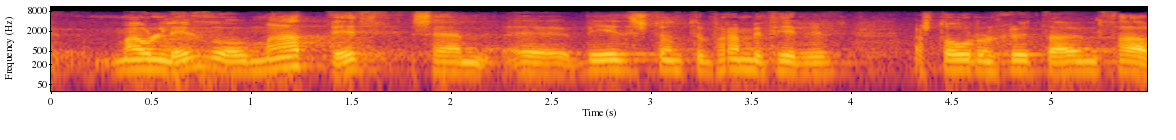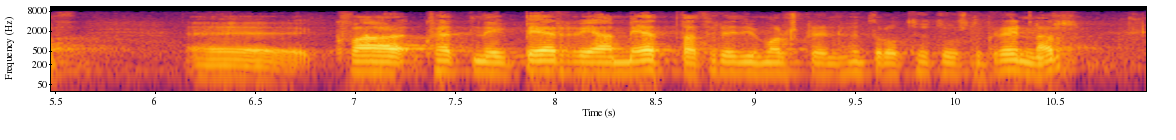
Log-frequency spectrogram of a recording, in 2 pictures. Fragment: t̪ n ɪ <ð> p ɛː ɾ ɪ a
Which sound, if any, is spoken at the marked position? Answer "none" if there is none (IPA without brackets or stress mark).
ɣ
